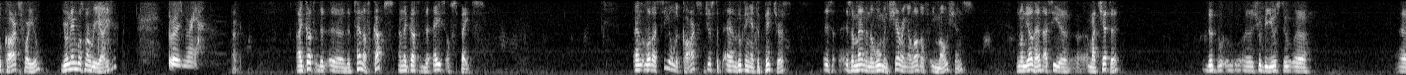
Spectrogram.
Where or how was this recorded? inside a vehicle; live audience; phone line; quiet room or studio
phone line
